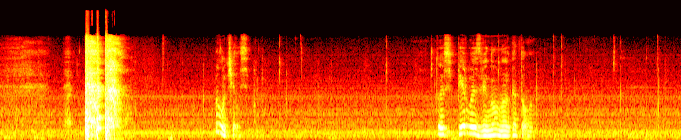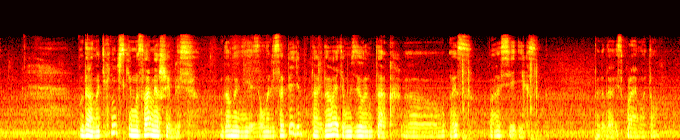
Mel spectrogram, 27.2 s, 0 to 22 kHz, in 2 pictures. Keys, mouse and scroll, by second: 6.1-7.4 scroll up 1, 7.4-14.7 middle drag, 14.7 click, 15.7-18.7 middle drag, 22.4 s.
